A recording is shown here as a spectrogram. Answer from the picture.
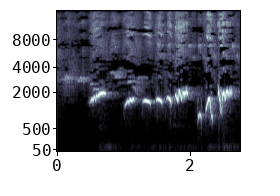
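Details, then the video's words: Shama song used to train goldfinches: smooth, mellow whistled notes that slide up and down, a brief run of quick warbles, then fuller fluty whistles. "تغريد عصفور الشاما صائد الذباب الهندي"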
